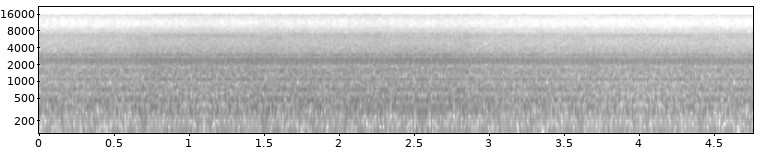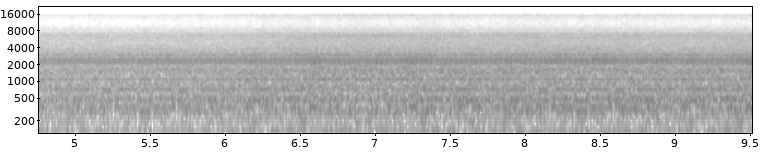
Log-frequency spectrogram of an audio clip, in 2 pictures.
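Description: An electric train hums steadily while standing still.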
